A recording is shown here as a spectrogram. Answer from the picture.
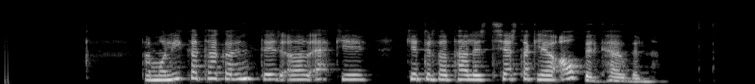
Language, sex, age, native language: Icelandic, female, 50-59, Icelandic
